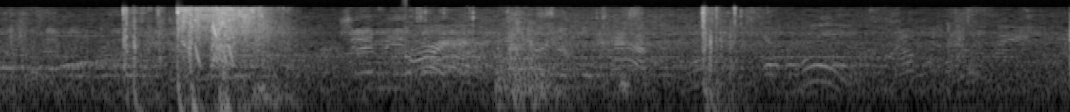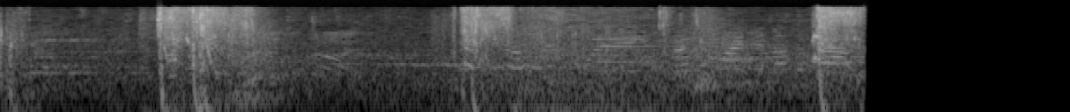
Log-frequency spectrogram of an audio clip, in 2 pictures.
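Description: Sharp whooshes rush past now and then.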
